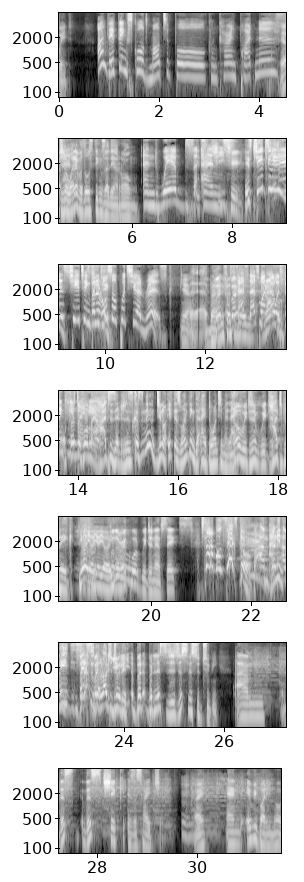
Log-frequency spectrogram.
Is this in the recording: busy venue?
no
